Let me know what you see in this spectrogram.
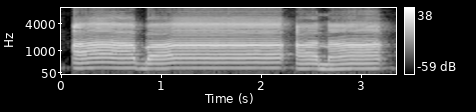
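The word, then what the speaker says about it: آبَاءَنَا: আবা আনা। এইযে হামজা এর মধ্যে আমরা এক আলিফ টান দিব এবং বা এর মধ্যে চার আলিফ টান দিব।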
